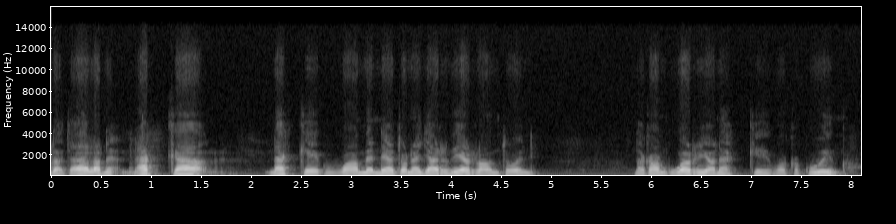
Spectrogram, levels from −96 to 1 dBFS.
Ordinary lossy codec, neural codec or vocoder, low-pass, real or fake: none; none; 14.4 kHz; real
